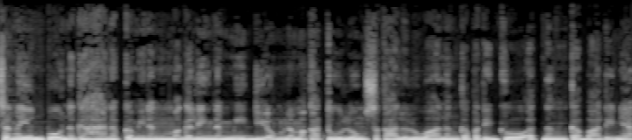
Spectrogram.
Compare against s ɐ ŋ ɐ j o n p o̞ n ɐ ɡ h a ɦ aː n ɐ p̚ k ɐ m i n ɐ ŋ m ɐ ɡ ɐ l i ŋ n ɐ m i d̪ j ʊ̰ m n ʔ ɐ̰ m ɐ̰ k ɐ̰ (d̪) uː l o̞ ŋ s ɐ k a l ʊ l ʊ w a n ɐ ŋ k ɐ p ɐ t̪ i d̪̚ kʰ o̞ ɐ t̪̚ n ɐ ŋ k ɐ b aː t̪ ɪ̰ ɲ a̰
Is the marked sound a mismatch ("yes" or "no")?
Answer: yes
